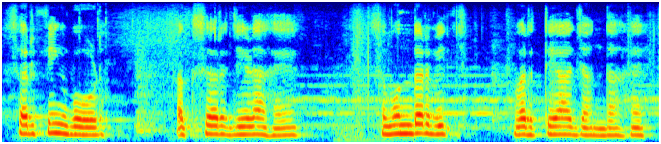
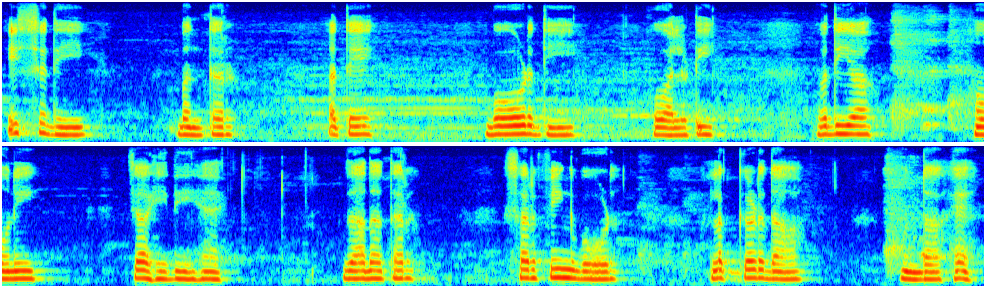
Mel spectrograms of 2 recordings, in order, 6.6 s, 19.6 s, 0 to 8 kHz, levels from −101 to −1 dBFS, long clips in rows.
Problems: constant background noise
